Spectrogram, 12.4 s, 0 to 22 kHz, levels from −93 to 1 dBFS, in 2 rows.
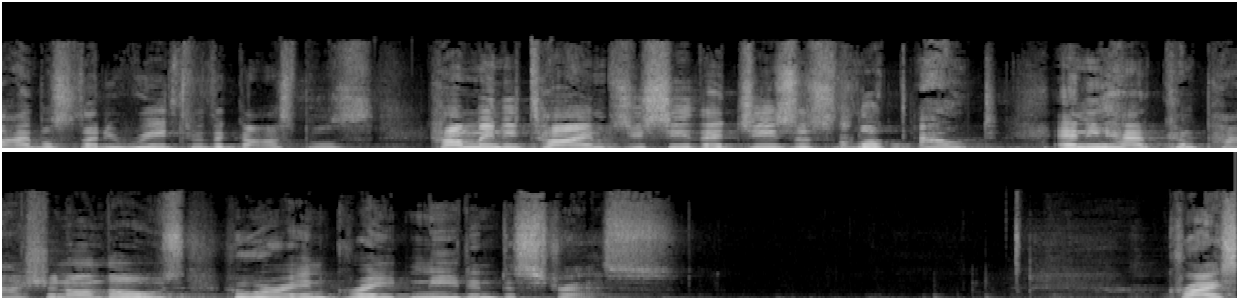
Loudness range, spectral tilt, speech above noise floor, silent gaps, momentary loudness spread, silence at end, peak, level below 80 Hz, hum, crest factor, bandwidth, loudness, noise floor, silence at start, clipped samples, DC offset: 8 LU; -2.5 dB/octave; 45 dB; none; 14 LU; 0 s; -8 dBFS; -78 dBFS; none; 22 dB; 16.5 kHz; -28 LUFS; -74 dBFS; 0 s; under 0.1%; under 0.1%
